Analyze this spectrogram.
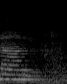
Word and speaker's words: hour: The flight will be delayed by an hour. एनाया, Anna, N आर में एच ओ यू आर है पर एन लगा रहे हैं ना क्योंकि एच साइलेंट है।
